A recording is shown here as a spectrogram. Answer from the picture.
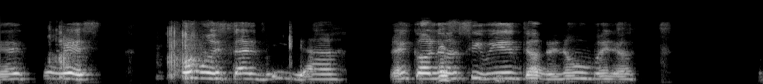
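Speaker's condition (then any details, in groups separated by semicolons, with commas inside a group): Cerebral palsy; respiratory arrest at birth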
